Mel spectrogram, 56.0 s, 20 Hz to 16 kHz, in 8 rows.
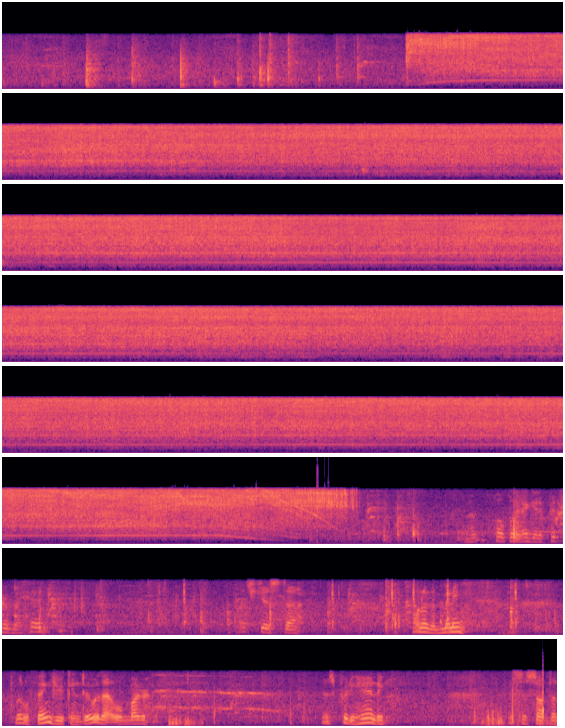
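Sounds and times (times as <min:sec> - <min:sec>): belt sander motor whining: 0:05.0 - 0:39.6.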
